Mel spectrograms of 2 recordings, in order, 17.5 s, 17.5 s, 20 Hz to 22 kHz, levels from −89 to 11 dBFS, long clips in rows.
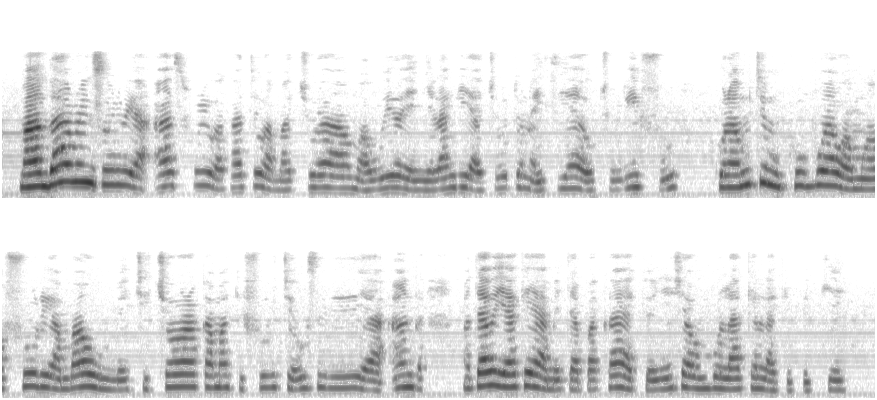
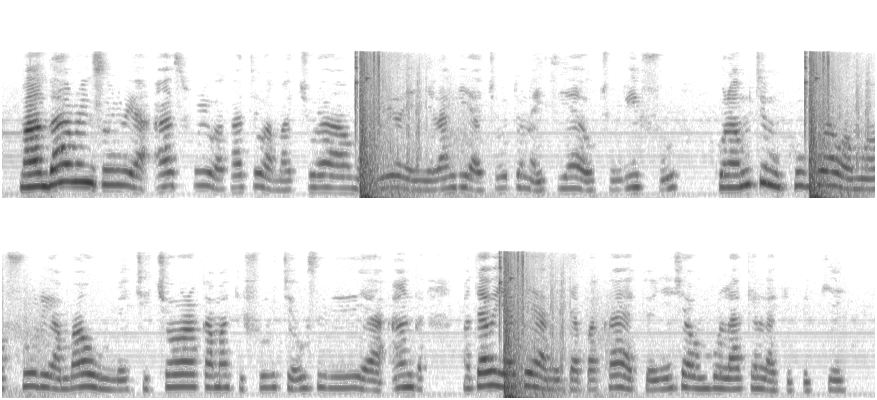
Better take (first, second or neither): first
